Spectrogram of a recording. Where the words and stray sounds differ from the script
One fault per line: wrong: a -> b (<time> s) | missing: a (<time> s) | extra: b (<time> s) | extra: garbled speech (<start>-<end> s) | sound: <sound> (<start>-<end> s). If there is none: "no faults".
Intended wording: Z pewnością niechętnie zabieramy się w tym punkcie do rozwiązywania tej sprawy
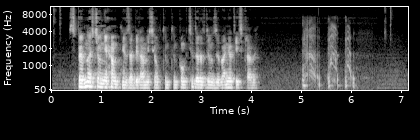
extra: tym (2.4 s)
sound: cough (5.0-6.5 s)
